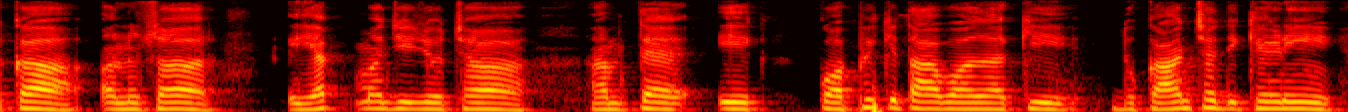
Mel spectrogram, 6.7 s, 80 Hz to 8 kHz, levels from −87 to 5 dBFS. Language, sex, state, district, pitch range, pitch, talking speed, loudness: Hindi, male, Uttarakhand, Uttarkashi, 165-175 Hz, 170 Hz, 150 wpm, -28 LUFS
